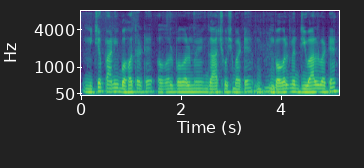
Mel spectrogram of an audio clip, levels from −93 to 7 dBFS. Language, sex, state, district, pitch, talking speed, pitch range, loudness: Bhojpuri, male, Bihar, Muzaffarpur, 120 Hz, 140 wpm, 115-125 Hz, -15 LUFS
